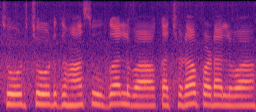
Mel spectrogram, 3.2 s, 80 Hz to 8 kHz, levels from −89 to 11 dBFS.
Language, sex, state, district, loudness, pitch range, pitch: Hindi, female, Bihar, Kishanganj, -15 LUFS, 210-230 Hz, 220 Hz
